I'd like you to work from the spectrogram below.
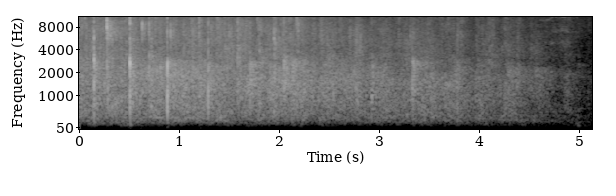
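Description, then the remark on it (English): A crowd breaks into steady applause for a young family at a baby dedication, dense overlapping claps with a few sharper ones standing out early, holding at a moderate level before gradually tapering off. “Give them a round of applause just for looking so good.”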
